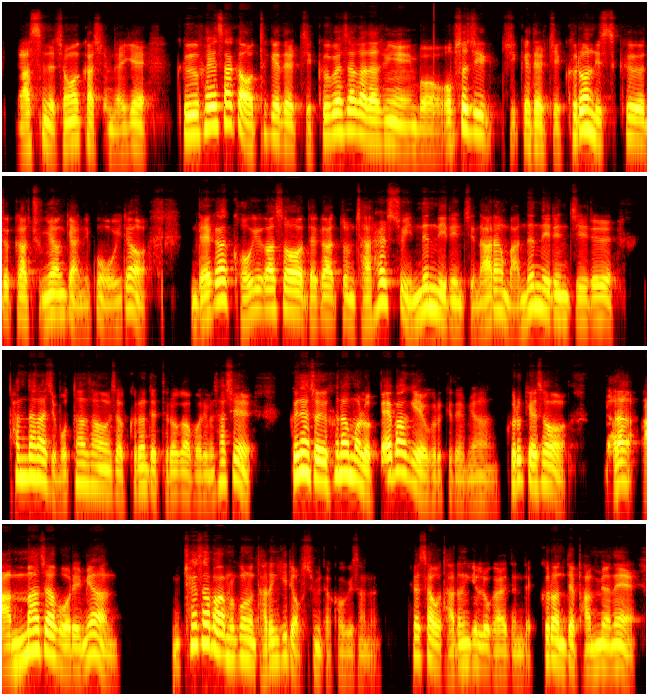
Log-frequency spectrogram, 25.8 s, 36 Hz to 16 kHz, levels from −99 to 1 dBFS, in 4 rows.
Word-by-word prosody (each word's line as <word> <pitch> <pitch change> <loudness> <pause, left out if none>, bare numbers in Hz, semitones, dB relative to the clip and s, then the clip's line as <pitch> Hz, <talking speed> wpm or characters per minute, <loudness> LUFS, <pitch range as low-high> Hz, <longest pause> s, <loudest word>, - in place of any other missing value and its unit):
맞습니다. - - -2
정확하십니다. 105 -6 -2
이게 100 +3 -3 0.3
그 140 +1 0
회사가 195 +2 +5
어떻게 135 -4 0
될지 105 -2 -3
그 130 +3 -1
회사가 155 -1 +5
나중에 110 -5 +1
뭐 90 -1 -3
없어지 135 - +1
지게 - - -7
될지 - - -2
그런 170 0 +4
리스크드가 115 -2 -2
중요한 115 +3 -2
게 115 - -3
아니고 80 +1 -7
오히려 85 +3 -2 0.4
내가 185 +11 +2
거기 120 - -4
가서 135 -2 +3
내가 105 0 -1
좀 105 -2 -6
잘할 100 - -1
수 180 0 -9
있는 150 -6 -1
일인지 95 -7 -5
나랑 135 -1 0
맞는 155 +1 -3
일인지를 105 -4 -4 0.4
판단하지 170 -3 +1
못한 135 -1 -5
상황에서 115 -5 -3
그런 120 +1 -4
데 - - -3
들어가 100 -1 -4
버리면 90 0 -7
사실 145 - -2 0.3
그냥 195 +3 +6
저희 155 -5 +5
흔한 190 +5 +4
말로 160 - +2
빼박이에요 180 - +4
그렇게 - - -11
되면. 80 -1 -12
그렇게 - - 0
해서 - - +1 0.4
나랑 - - +3
안 100 - +2
맞아 165 +5 +5
버리면 95 - 0 0.7
퇴사 220 +1 +4
바 170 -7 +7
말고는 130 -2 -1
다른 115 +3 -3
길이 140 +3 -3
없습니다 190 -3 -10
거기서는. 80 -1 -14 0.4
퇴사하고 - - +1
다른 110 +1 -4
길로 105 -4 -3
가야 90 0 -4
되는데 80 -1 -12
그런데 - - +2
반면에 105 +3 -2
120 Hz, 390 characters per minute, -22 LUFS, 100-155 Hz, 0.7 s, 바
